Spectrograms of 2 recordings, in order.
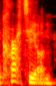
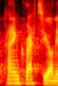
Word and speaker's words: Pankration: Pankration. – Yeah, that's right. Pankration.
